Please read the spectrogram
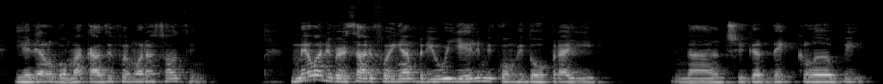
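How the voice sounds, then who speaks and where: A man's somewhat breathy voice at a moderate pace. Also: medium pitch for a man, ordinary pitch variation. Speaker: YouTuber telling his life story. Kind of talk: personal storytelling monologue. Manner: casual, conversational.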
